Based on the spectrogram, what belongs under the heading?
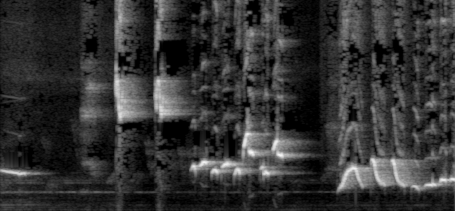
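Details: White-rumped shama song used as a lure to set off stressed birds: a high whistled note, then sharp piercing upslurs, then quick bursts of bright warbling trills that rise and fall.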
